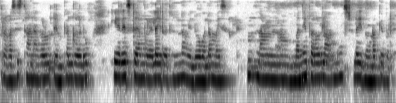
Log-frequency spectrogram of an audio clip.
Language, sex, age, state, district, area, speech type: Kannada, female, 45-60, Karnataka, Mysore, rural, spontaneous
